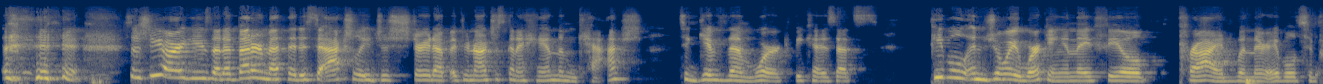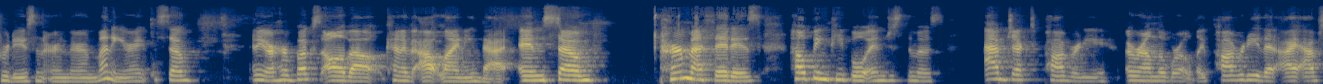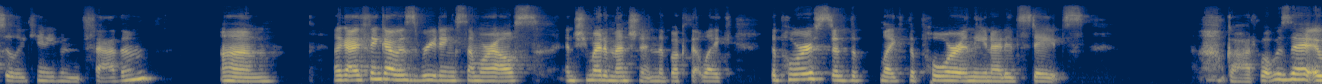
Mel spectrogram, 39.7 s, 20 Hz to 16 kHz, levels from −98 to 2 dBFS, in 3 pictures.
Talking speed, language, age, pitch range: 175 wpm, English, 20-39, 170-220 Hz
